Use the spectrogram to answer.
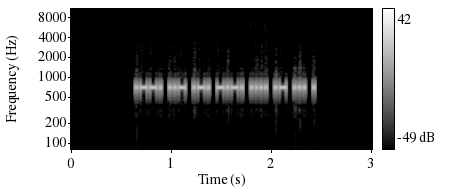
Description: Morse code, heard as a keyed tone, about 53 wpm, 700 Hz. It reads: PURCHASE
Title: Sentences from Top 800 Words - New Word Drill - 50wpm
